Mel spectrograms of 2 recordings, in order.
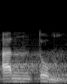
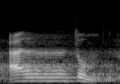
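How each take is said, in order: First: The 'n' is pronounced as a clear full consonant. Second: The 'n' is hidden as a faint nasal sound. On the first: The speaker calls it wrong. "bukan antum" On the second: The speaker calls it right. "dia ikhfa samar"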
